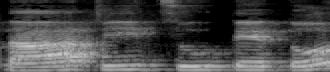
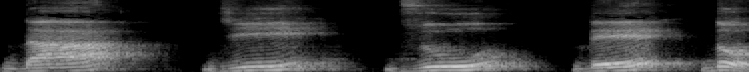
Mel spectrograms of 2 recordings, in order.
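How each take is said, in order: First: "তা, চি, সু, তে, তো" with unvoiced t, ch and s; T series pronunciation. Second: "দা, জি, জু, দে, দো" with voiced d, j and z; voiced D series. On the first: Teacher recalls the earlier series for learners, T syllables. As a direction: say "তা, চি, সু, তে, তো" without voicing the consonants. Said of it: "তখন ছিল". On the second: Teacher shows the changed sounds after ten-ten, separated D syllables. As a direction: say "দা, জি, জু, দে, দো" one by one, voicing each consonant. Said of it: "এখন উচ্চারণ হয়ে যাবে". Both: Shown as a demonstration.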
